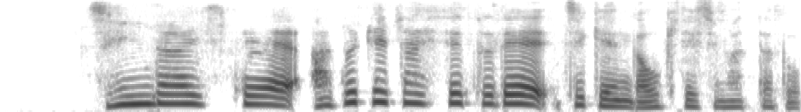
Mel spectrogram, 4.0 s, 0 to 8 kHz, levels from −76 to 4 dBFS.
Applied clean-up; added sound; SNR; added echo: neural mask model Resemble Enhance denoiser.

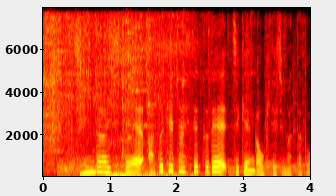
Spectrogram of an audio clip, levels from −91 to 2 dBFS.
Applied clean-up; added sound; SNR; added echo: none; Shatter + Animal; 8 dB; none.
